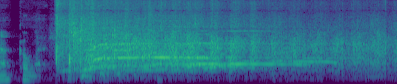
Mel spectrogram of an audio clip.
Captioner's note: audience cheers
